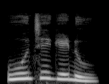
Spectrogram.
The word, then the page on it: ಓಜೆಗೆಡು: Kannada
